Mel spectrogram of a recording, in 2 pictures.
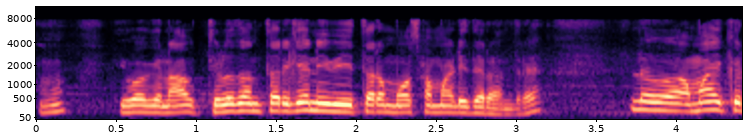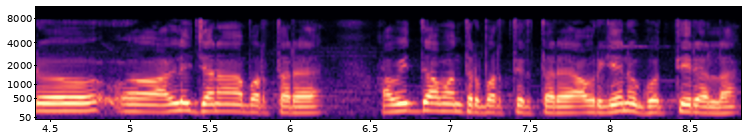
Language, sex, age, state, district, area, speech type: Kannada, male, 18-30, Karnataka, Chitradurga, rural, spontaneous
